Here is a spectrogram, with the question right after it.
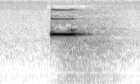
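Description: A workout interval timer gives one short, sharp, high electronic beep that fades quickly in an otherwise silent room.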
